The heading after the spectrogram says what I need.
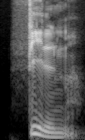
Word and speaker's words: film: En français, in French, we have just one, I, the letter I. It's just one way to pronounce it. I. Okay, I. So we say film.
